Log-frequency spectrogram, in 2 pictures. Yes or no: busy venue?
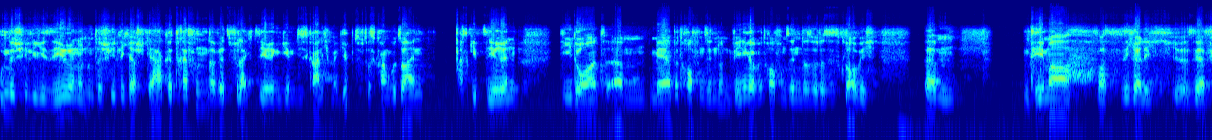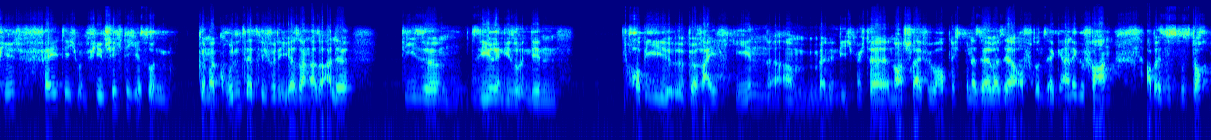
no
